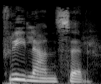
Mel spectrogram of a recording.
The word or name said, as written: फ़्री लांसर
